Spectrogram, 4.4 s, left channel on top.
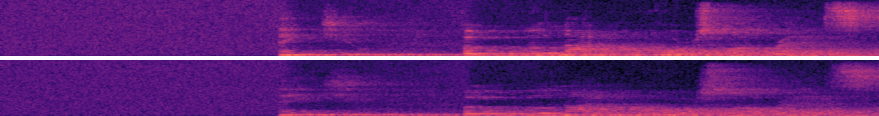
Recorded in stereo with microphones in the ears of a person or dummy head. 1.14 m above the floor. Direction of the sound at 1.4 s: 80° left.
